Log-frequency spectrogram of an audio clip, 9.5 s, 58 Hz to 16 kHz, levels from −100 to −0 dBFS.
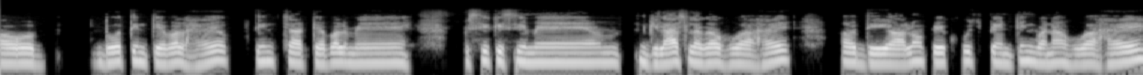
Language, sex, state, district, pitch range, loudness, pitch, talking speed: Hindi, male, Chhattisgarh, Balrampur, 150-165 Hz, -18 LUFS, 155 Hz, 150 wpm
